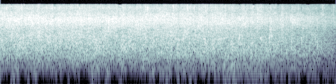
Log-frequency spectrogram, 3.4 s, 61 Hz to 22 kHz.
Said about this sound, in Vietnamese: 10 điểm cho một tràng vỗ tay nữa.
